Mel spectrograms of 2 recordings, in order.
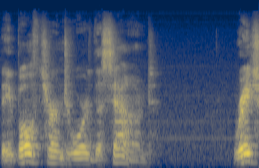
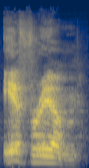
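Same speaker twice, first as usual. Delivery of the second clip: loud correction; 2 semitones higher, 11 dB louder than usual. A narrator's reading. Ben corrects the name.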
